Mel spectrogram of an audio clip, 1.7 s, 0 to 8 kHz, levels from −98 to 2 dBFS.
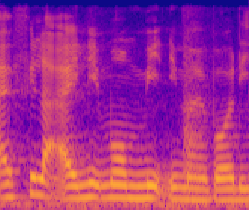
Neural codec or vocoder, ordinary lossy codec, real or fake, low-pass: none; none; real; 7.2 kHz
